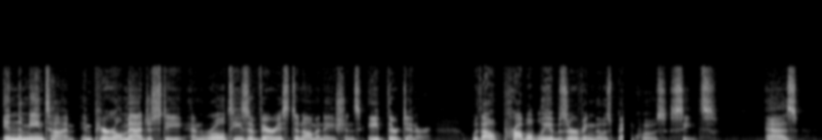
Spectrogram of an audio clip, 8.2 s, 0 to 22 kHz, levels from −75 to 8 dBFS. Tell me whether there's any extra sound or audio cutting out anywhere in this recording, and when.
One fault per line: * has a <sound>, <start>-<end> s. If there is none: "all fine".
* has a dropout, 6.2-6.3 s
